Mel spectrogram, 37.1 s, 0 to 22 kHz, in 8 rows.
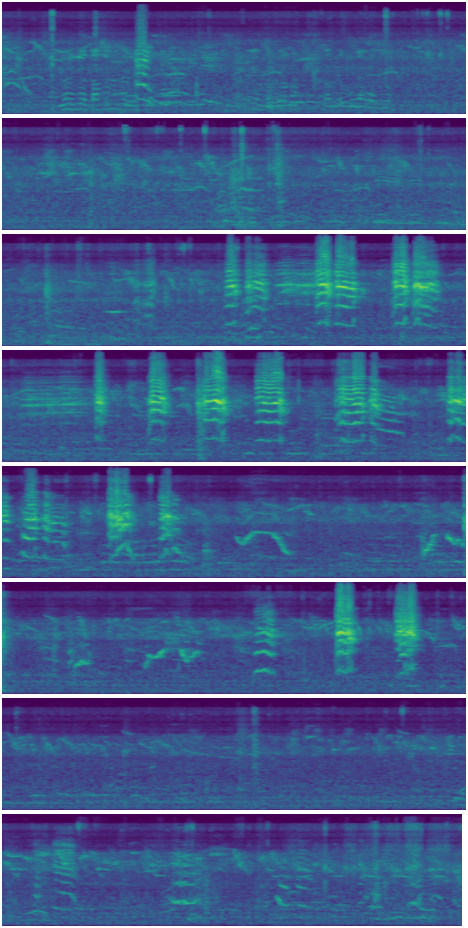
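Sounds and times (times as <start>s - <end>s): parrot squawking: 1.2s - 1.8s, 10.3s - 21.5s, 22.7s - 27.6s
parrot whistled calls: 22.8s - 27.5s.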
